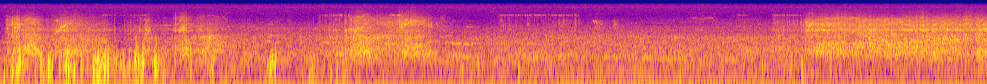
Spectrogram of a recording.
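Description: A small electric motor whines as a toy car races over sand.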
